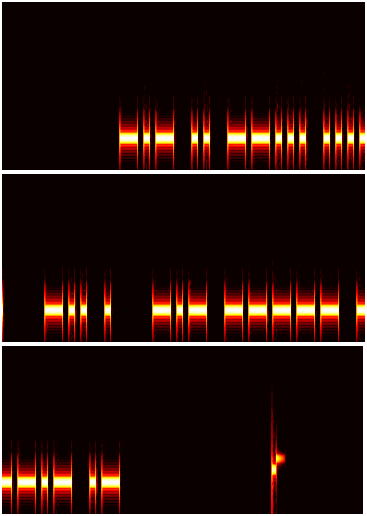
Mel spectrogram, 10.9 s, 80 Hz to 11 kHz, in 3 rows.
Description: Morse code, heard as a keyed tone, about 20 wpm, 700 Hz. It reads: KI7H DE K0QA
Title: USA Callsign DE Callsign - 4 Characters - 20wpm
